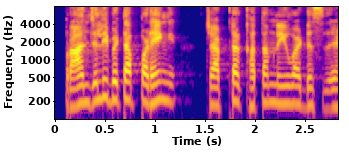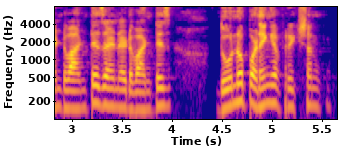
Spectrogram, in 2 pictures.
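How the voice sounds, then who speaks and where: सर्दी से बैठे गले और खांसी वाला एक पुरुष शिक्षक, बिहारी लहजे में ऑनलाइन क्लास लेता है, बच्चों को मज़ाकिया ढंग से मनाता और सवाल बार-बार दोहराता है।. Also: male voice, on the high side, fairly even intonation, a little slow. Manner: playful, coaxing, repeats questions to the class. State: hoarse with a cold, coughing. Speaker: teacher. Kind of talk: live online class.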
